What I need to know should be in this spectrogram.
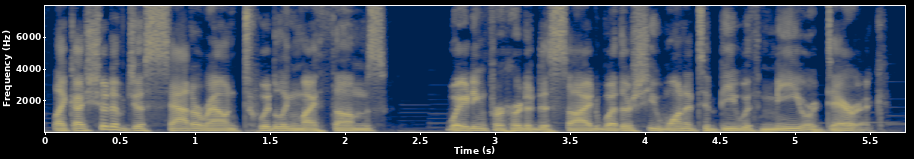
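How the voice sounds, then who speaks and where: A man's voice: fairly low pitch, little pitch movement, a little fast, a bit bright, dry recording, soft background music. A man narrating a scripted first-person story in a dry, sardonic manner.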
